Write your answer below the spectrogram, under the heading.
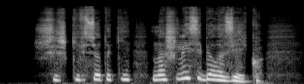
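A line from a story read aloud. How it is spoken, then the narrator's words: Angry exclamation, abruptly cut off. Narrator (Russian): гневно воскликнула она и осеклась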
